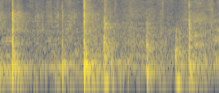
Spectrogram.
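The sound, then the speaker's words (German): Handwriting of a maths limit formula, with several short, quiet tapping strokes at an uneven pace. “ich wollte es noch anders schreiben”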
